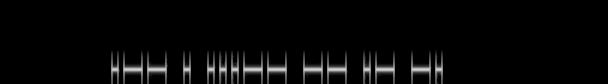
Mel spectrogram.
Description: Morse code, heard as a keyed tone, about 20 wpm, 700 Hz. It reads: WE3MAN
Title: USA Call Signs 20wpm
